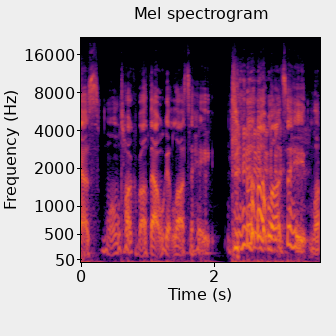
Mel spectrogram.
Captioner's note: both laugh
